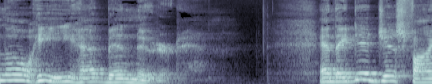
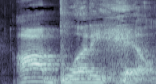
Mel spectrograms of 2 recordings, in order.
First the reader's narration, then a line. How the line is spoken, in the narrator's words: snapped an indigent corgi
